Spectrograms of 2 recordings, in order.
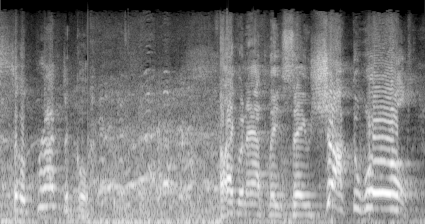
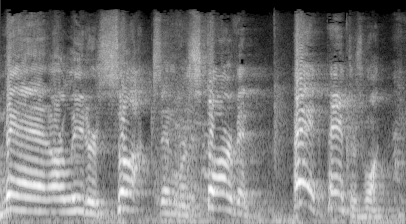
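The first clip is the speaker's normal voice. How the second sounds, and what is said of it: Put-on southern American accent. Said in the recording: “my imitation of a North Korean right there with a southern accent.”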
